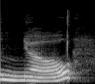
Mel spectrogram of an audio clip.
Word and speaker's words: know: Repara que o K da palavra know é mudo.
